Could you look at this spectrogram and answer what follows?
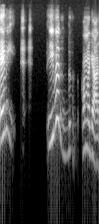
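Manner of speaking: stuttered false start, tripping over words. Speaker trips over words mid-sentence, stuttering. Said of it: "I'm stuttering so much".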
